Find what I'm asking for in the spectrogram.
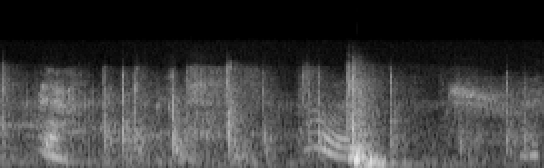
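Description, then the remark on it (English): A door is rattled and shoved in freezing cold, with a series of sharp knocks and thuds, creaking wood, and one heavy, booming thump midway before it gives way. “For heaven's sake, try the door.”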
